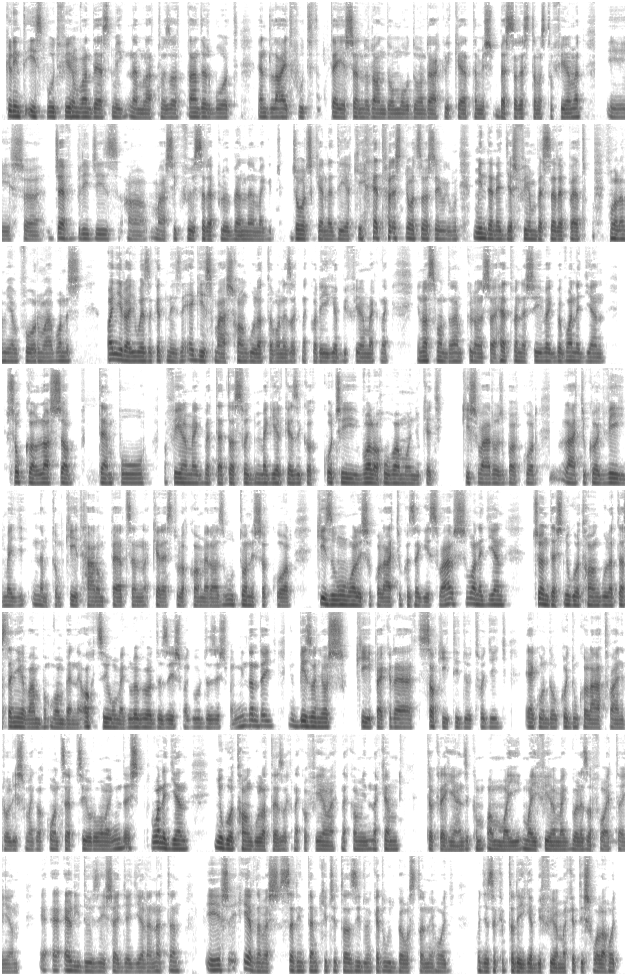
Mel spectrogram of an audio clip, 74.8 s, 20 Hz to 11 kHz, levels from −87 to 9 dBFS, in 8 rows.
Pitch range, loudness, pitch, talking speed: 110-125 Hz, -26 LUFS, 115 Hz, 140 wpm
